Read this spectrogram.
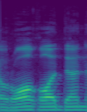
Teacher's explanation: ہم نے غائن کو موٹا پڑھا، غائن مڈل تھروٹ سے پڑھیں گے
